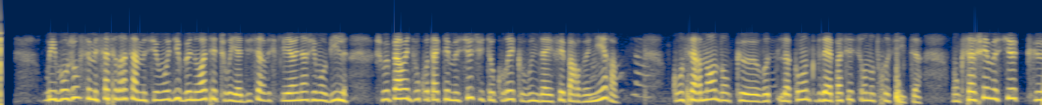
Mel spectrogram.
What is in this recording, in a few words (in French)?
répondeur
